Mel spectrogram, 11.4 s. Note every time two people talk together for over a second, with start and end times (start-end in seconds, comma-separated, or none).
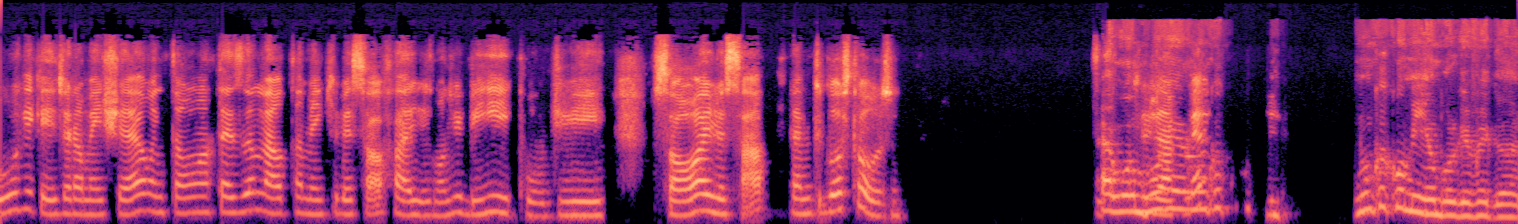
none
